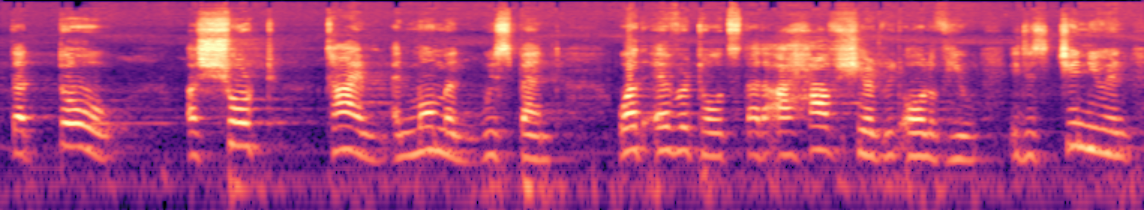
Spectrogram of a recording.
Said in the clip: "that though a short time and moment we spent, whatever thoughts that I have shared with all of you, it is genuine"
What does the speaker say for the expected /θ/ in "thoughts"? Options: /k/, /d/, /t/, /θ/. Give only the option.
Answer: /t/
